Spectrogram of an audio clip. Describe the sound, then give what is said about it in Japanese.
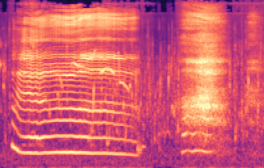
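A young girl cries in a drawn-out, wavering wail with strong harmonics, about a second and a half long, then breaks into a shorter, breathy sob after a brief pause. “ほらほら、もう泣かないの。”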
